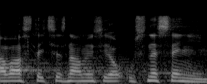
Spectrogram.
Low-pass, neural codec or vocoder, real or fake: 9.9 kHz; none; real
